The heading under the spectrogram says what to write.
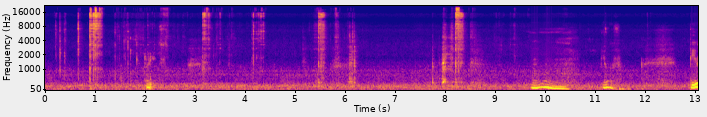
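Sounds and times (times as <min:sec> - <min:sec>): small metal tools clicking: 0:03.1 - 0:04.4.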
